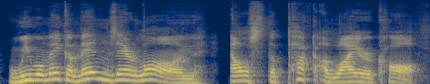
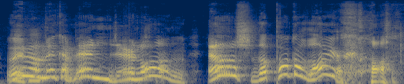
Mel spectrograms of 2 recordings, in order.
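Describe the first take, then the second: First: It is said in the speaker's ordinary voice. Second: It is said in a put-on character voice.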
